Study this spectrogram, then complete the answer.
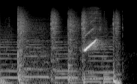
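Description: A bright rising whistle near the end, amid several harmonic, tonal bursts that sound like someone whistling close by, stopping abruptly with silence after.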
